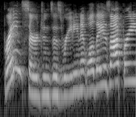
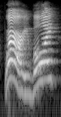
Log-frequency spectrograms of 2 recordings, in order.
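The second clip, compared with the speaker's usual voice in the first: loud, higher fatherly demand; shouting; 6 semitones higher, 15 dB louder than usual. A narrator's reading. Daddy cannot see his son, shouting. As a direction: shout for a missing boy. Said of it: "and he shouts".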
